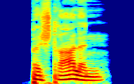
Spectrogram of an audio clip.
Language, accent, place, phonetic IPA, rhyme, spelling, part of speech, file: German, Germany, Berlin, [bəˈʃtʁaːlən], -aːlən, bestrahlen, verb, De-bestrahlen.ogg
- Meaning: to irradiate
